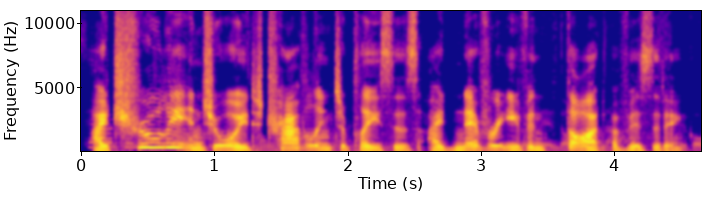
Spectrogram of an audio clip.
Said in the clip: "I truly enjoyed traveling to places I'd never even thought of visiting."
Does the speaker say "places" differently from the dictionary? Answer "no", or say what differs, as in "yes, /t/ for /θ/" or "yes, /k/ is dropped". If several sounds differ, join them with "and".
no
